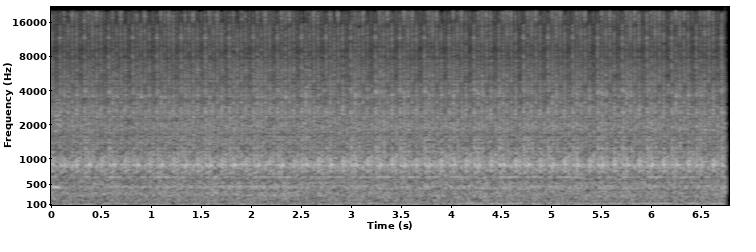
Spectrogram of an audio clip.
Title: another mechAnic job 101.....trouble and diagnose engine knocking......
